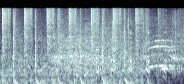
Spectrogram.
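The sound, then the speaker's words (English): Loud electronic dubstep-style music with a steady pulse of downward-swooping bass hits over a dense, gritty texture, ending with warbling synth sweeps. “Is that dubstep or techno dub or acid techno?”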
